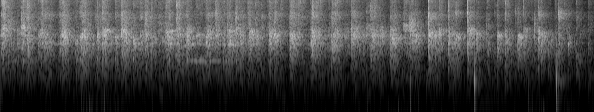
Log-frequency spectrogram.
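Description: A crowd applauds a guest, some people standing, many hands clapping in a dense, continuous patter that holds at a fairly even loudness throughout, with a few sharper individual claps standing out near the end.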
